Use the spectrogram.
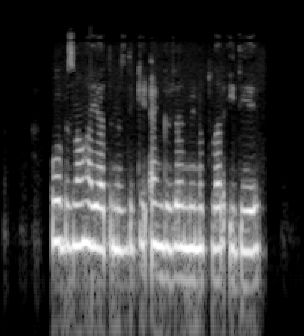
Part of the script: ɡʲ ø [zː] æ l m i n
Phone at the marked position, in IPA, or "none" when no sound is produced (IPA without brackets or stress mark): z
